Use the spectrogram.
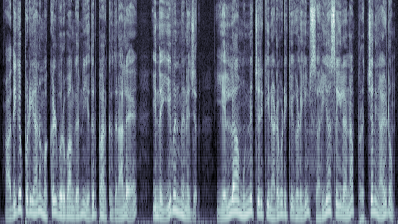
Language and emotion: Tamil, fearful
